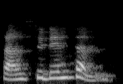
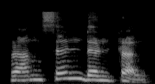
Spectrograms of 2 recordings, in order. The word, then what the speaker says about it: transcendental: আর এদের error analysis, ওটা উচ্চারণটা কি ট্রান্সিডেন্টাল নাকি? ট্রান্সেন্ডেন্টাল, আচ্ছা। TRANSCEN, ডেন্টাল।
